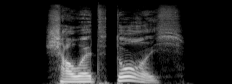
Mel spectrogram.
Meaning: second-person plural subjunctive I of durchschauen
- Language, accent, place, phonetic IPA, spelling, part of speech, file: German, Germany, Berlin, [ˌʃaʊ̯ət ˈdʊʁç], schauet durch, verb, De-schauet durch.ogg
